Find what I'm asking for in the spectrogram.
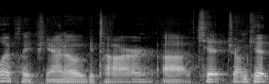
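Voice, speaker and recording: A man speaks with an American accent. Noticeable background noise can be heard behind him. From Phoenix, Arizona, USA. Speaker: actor and improv comedian. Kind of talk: casual interview answer.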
